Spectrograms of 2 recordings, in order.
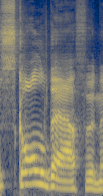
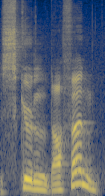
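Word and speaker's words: Skuldafen: Go go go to Skull Dafen and get me this thing." And I'm going to be like, "Actually, it's pronounced Skulafen."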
